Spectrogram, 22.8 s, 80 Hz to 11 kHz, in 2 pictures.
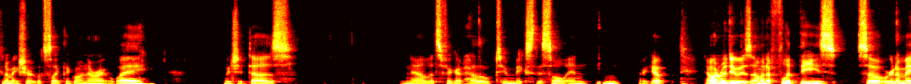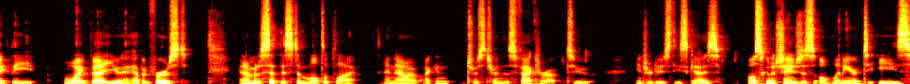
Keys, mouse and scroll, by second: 1.7 shift+middle click, 2.0 middle drag, 3.2 middle click, 3.9 middle click, 4.4 middle click, 4.8 click, 6.0 click, 8.3 click, 9.0 click, 9.7 click, 10.5 click, 11.3 click, 11.8 click, 12.4 click, 13.2 middle click, 14.9 middle click, 16.0-17.8 middle drag, 19.4 middle drag, 19.9 middle drag, 20.2 middle drag, 20.6 middle click, 21.0-21.8 middle drag, 22.2 middle click.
